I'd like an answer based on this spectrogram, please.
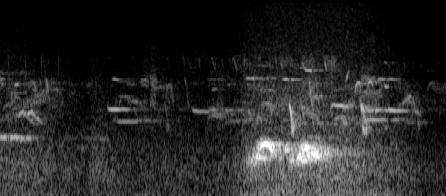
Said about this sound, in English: The dense forest and the tall mountains had no predators, and the birds had nothing to fear. So they sang.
